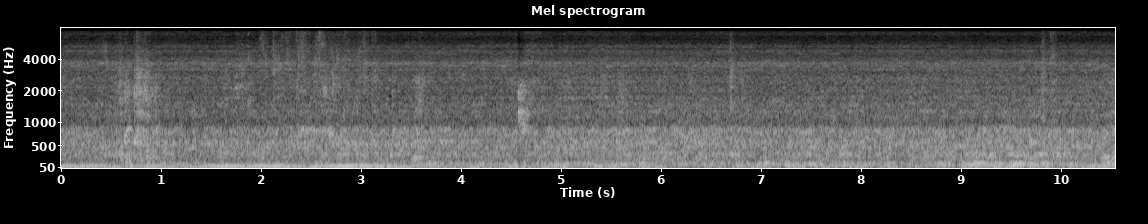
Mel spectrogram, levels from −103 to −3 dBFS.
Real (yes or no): no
